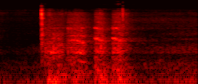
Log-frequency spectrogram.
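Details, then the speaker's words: Honda Civic EG hatch with push-button start, before new starter, grounds and terminals: slow, labored cranking in short bursts, starting only on the third try; cause suspected, not confirmed. "I've noticed that the Civic has been taking a little extra long to start sometimes"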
